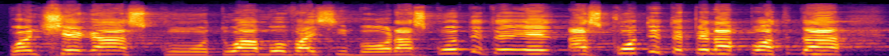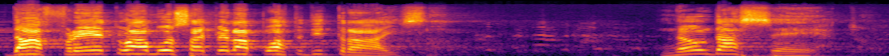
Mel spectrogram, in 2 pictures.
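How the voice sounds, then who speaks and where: A man voicing a worried mother who warns her daughter in a softer, lower tone. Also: lively intonation, normal speed, heavily acted. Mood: warning. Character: worried nagging mother, middle-aged woman. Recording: long chapel reverb.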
